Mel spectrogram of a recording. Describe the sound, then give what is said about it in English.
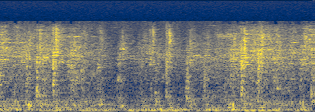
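A Disneyland Railroad train at Disneyland rumbles and clatters steadily along the rails, a continuous dense rattle with faint rhythmic clicks from the wheels, heard from on board. “Please remain seated while the train is moving, keeping your hands and arms inside the car.”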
